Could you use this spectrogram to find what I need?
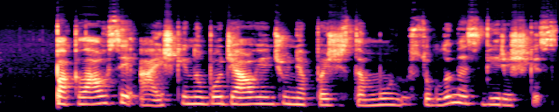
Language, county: Lithuanian, Marijampolė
